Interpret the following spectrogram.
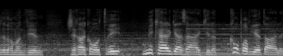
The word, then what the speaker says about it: Ghazal: Je suis avec Michael Gazal. C'est bien comme ça qu'on prononce? Absolument, oui.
